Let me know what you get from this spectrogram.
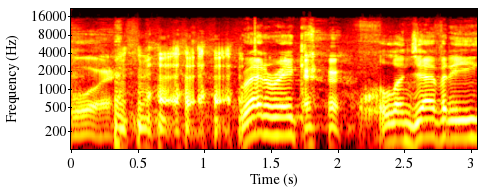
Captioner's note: chuckling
